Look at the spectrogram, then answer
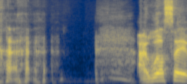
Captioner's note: laughing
